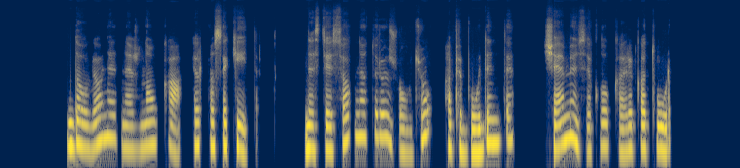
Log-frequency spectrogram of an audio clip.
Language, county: Lithuanian, Marijampolė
